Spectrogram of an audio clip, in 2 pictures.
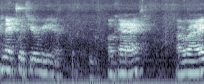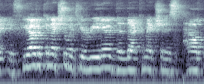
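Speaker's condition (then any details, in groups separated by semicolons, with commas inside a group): No condition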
